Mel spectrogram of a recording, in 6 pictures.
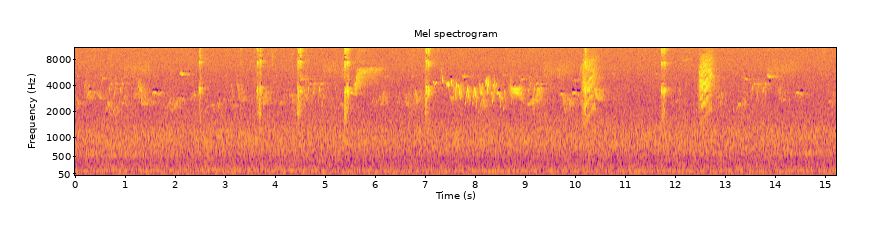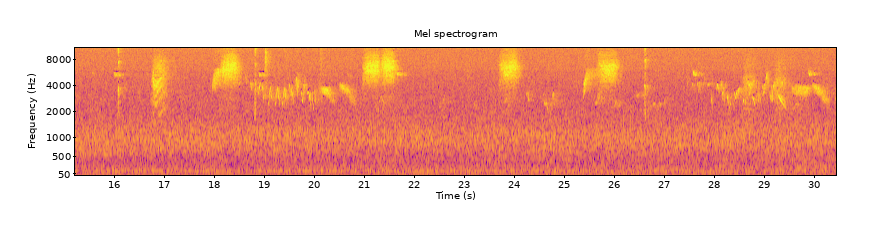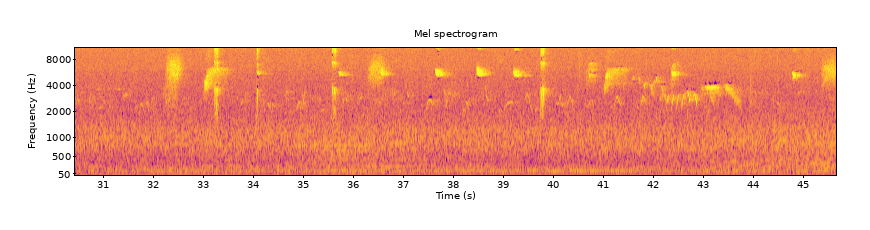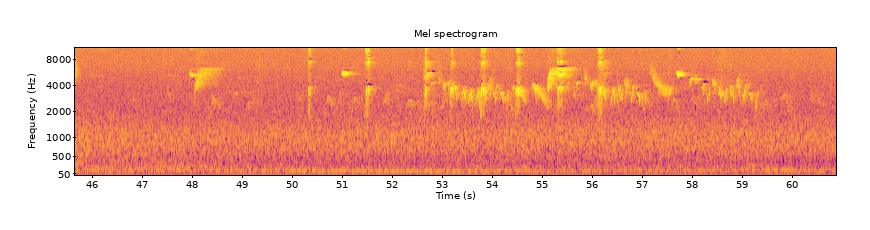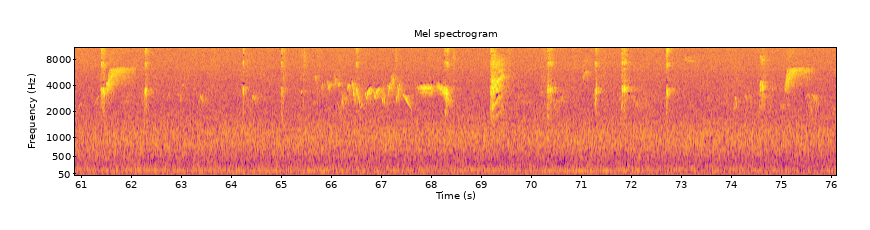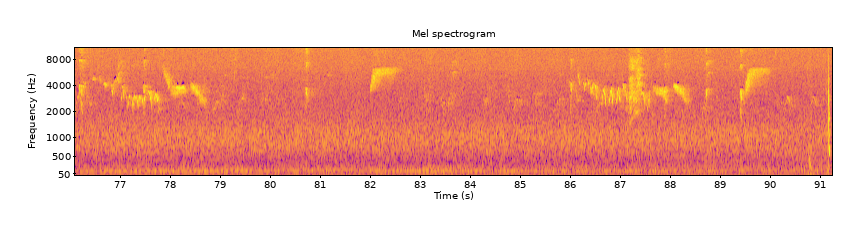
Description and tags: Birds Chirping in Griffith Park
The sound of birds while on the trails at Griffith Park.
chirping, ambience, birds, nature, spring, field-recording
